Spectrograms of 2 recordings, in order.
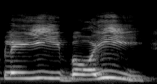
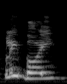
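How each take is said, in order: First: The y is said as a full separate vowel. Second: The y is said as a quick glide. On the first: The speaker calls it wrong. "aqui eu não falo playboy" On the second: The speaker calls it right. "pronuncio como uma semivogal, playboy, rapidinho"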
